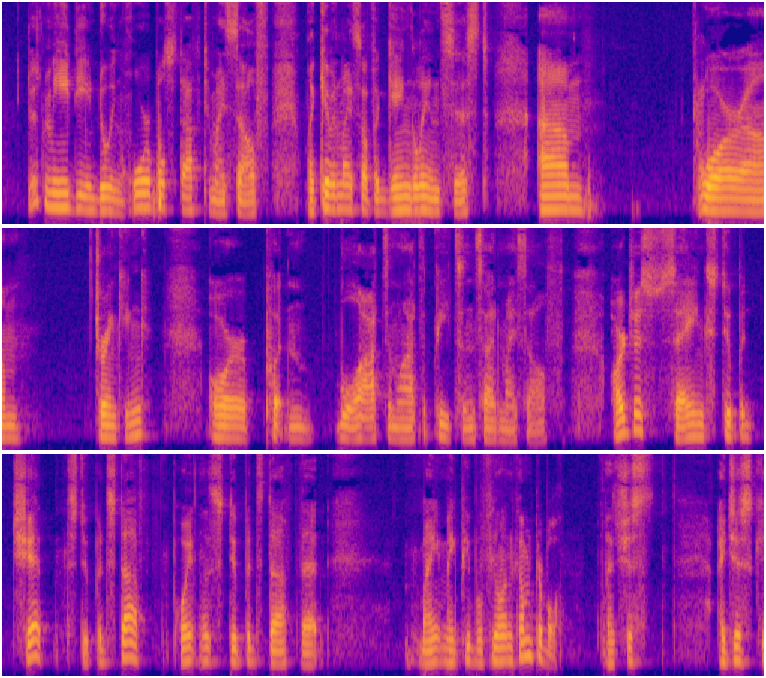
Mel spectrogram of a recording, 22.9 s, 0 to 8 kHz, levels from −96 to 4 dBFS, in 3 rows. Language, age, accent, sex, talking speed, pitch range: English, 30-49, American, male, 120 wpm, 110-135 Hz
